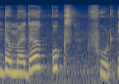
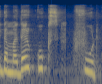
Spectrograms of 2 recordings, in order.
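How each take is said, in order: First: Mother said without R before cooks, very slowly; slow careful demo, mother ends in a plain vowel; no linking R. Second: Said in the usual way. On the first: Shown as a demonstration. Teacher slowly models mother cooks with the R dropped. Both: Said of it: "इस तरीके से pronounce करेंगे".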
